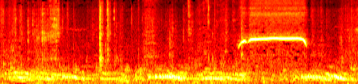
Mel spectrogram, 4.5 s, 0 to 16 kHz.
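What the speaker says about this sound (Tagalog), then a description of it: "So 8:27 pumasok si Solpak mga kalapatids" Pigeons cooing softly and repeatedly at a club loft as they come in from a training flight, close and low, with a high whistle-like tone partway through.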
